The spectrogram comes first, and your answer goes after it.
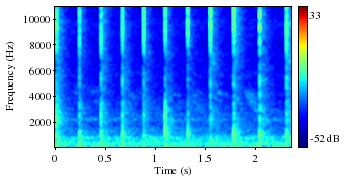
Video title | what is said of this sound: How To Make The Best Homemade Bread Recipe EVER!!!! | it sounds very Hollow and very light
